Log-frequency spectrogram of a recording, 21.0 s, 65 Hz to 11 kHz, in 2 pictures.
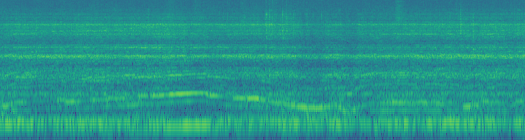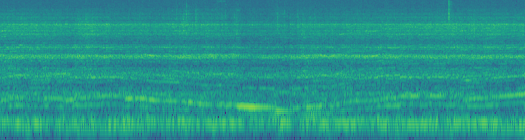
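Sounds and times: race car engine running hard: 0:00.0 - 0:21.0.

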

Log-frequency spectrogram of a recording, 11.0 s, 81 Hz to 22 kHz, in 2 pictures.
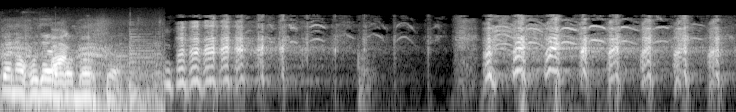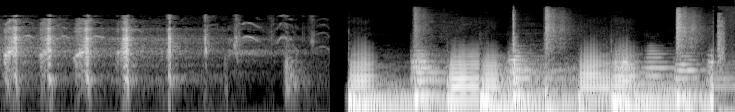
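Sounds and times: high-pitched laughter: 0:01.2 - 0:08.0.

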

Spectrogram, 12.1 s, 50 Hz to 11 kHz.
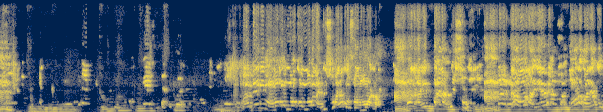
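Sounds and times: person talking quickly: 0:07.9 - 0:10.3.

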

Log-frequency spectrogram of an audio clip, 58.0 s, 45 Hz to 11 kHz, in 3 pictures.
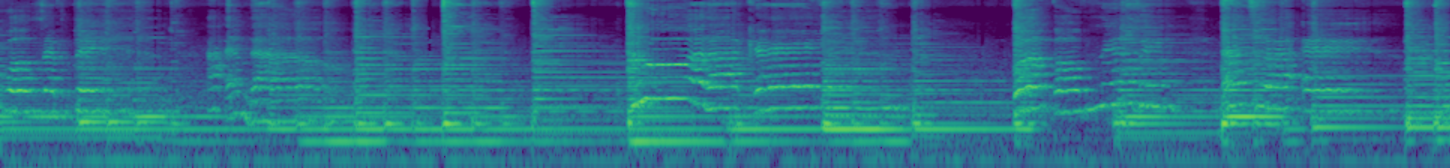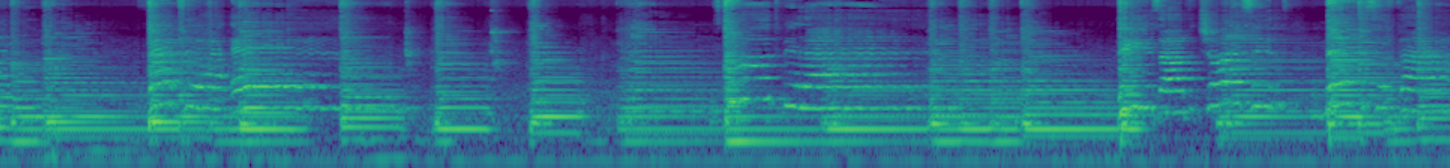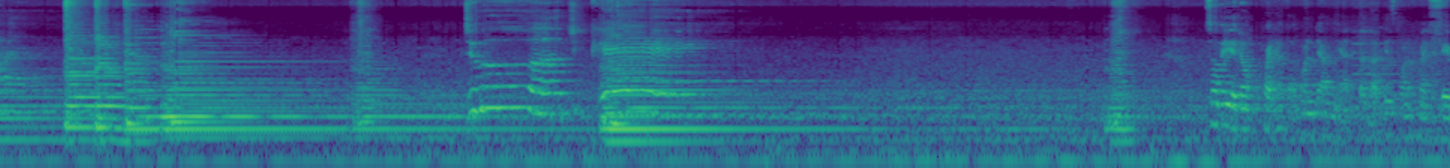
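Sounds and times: woman singing: 0:00.0 - 0:04.6, 0:08.4 - 0:11.6, 0:13.5 - 0:18.7, 0:21.2 - 0:24.7, 0:28.9 - 0:32.3, 0:34.2 - 0:39.5, 0:44.8 - 0:49.0
strummed acoustic guitar: 0:00.0 - 0:58.0.

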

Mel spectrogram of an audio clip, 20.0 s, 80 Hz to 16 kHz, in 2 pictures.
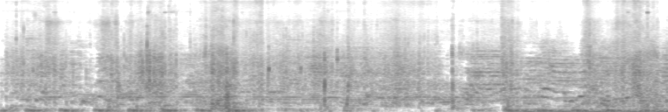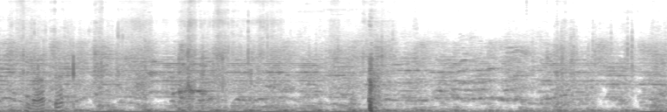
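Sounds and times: background music: 0:00.0 - 0:20.0
indistinct voices: 0:00.0 - 0:20.0.

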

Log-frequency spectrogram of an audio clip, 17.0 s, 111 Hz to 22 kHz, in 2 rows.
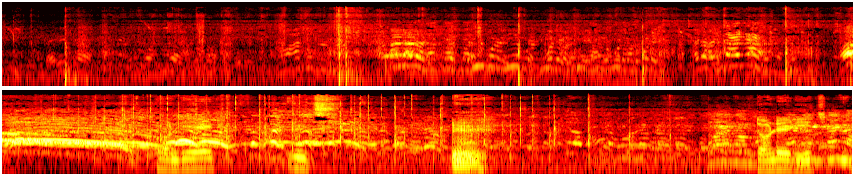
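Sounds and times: people shouting and yelling: 0:03.2 - 0:17.0.

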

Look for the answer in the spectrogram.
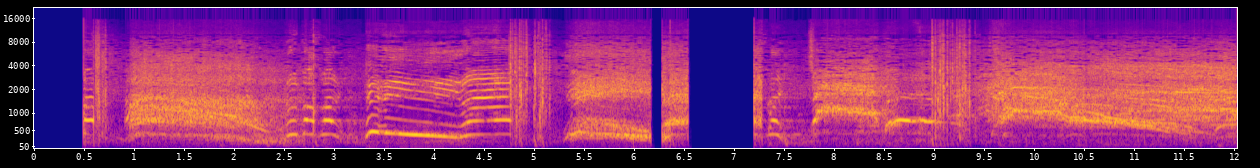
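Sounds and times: roar of cheering voices: 0:00.9 - 0:02.4, 0:07.9 - 0:12.0
long drawn-out yell: 0:07.8 - 0:12.0.

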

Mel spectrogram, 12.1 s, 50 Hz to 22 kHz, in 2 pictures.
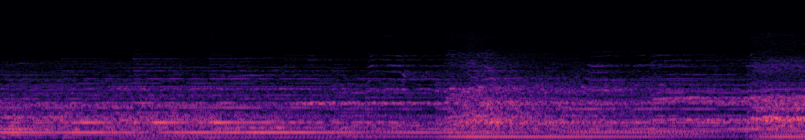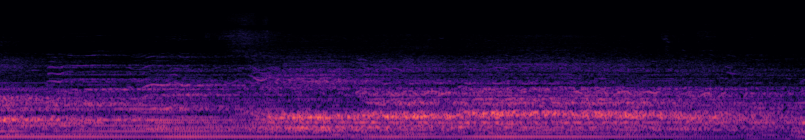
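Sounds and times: choir singing sustained notes: 0:00.0 - 0:12.0.

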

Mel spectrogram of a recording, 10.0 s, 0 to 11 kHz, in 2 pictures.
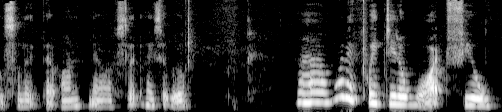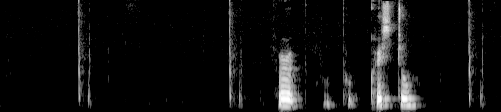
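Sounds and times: computer mouse click: 0:05.8 - 0:06.0, 0:09.7 - 0:10.0.

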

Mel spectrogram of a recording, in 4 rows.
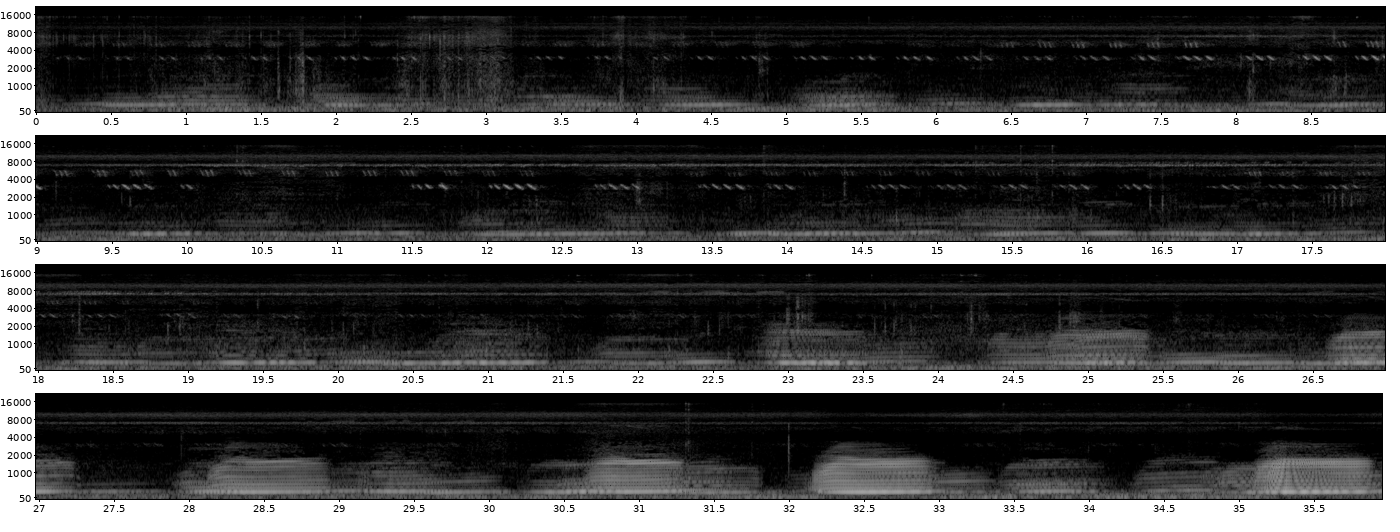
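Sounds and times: frogs croaking in chorus: 0:00.0 - 0:35.9
high insect chirps: 0:00.0 - 0:35.9
high-pitched insect hum: 0:00.0 - 0:35.9.

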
